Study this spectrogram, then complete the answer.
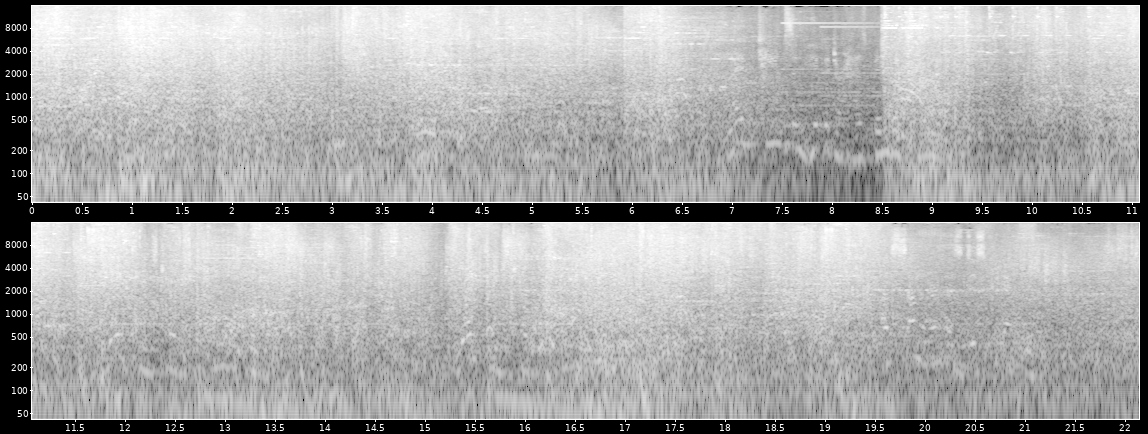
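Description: Magic blasts and explosions crackle and boom in a fast video game battle.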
